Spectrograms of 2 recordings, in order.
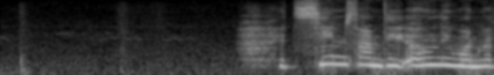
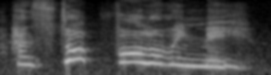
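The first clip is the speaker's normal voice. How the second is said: annoyed; 5 semitones higher than usual. Acted. Princess scolds knight trailing her.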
